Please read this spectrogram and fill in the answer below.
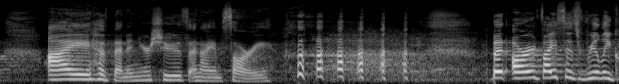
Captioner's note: laughs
